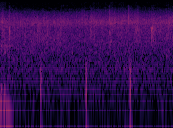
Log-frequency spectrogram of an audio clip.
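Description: Rain in Stardew Valley falls as a soft, steady patter with evenly spaced droplet ticks roughly every third of a second, quiet and alone.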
